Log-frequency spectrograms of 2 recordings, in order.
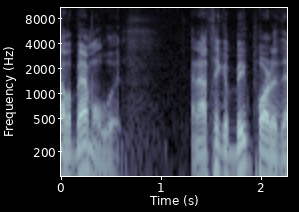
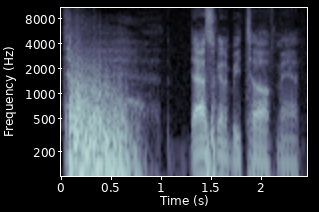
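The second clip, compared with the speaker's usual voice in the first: slow, sighing and louder; weary sigh; 3 semitones lower, 6 dB louder, much slower than usual. Real, not acted. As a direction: drag it out with a tired sigh. Weary repeat of a verdict.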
